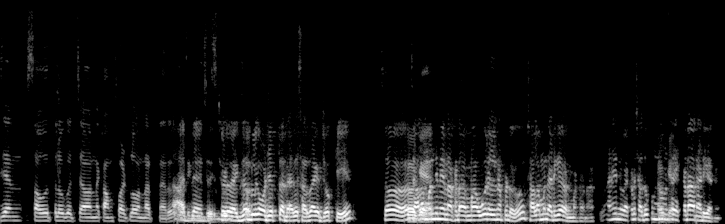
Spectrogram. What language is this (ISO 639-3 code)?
tel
